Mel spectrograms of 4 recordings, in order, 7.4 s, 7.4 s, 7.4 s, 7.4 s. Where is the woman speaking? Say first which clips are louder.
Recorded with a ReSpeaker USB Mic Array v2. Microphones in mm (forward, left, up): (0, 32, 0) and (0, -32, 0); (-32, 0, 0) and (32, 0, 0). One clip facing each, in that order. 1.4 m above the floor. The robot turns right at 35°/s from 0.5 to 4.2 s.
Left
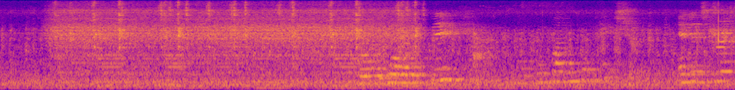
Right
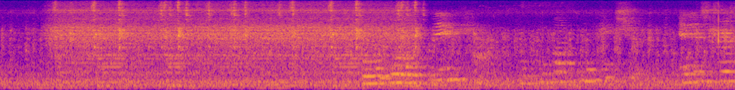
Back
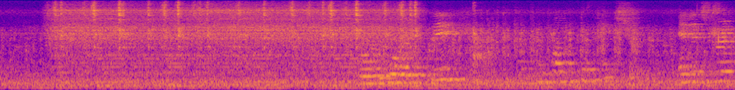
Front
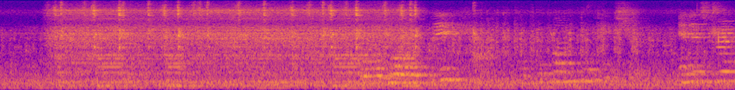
Left 1 dB, back 2 dB; 105° left, 8 m; by 7.3 s 125° left, 8 m.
